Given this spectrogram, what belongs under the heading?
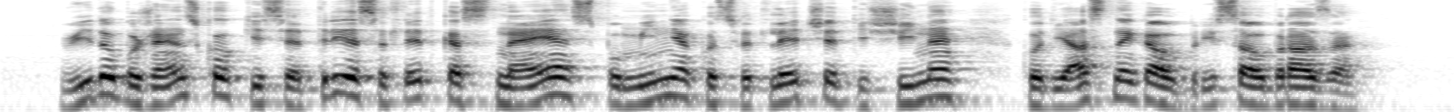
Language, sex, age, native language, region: Slovenian, male, 30-49, Slovenian, Drava region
